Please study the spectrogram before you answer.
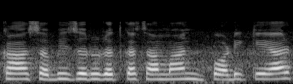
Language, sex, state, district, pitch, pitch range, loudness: Hindi, female, Haryana, Rohtak, 250 Hz, 240-255 Hz, -14 LUFS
